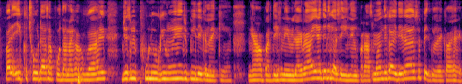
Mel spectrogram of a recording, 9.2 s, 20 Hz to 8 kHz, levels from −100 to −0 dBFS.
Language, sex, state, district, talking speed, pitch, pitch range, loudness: Hindi, male, Chhattisgarh, Jashpur, 265 wpm, 205 Hz, 175-220 Hz, -19 LUFS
